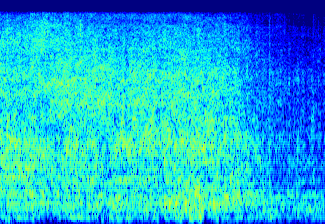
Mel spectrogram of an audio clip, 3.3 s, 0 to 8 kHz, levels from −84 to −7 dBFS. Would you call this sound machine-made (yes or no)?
yes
